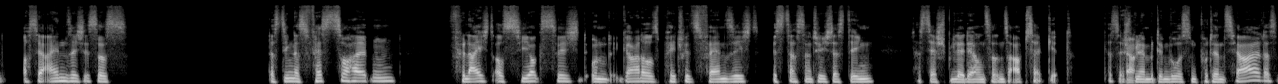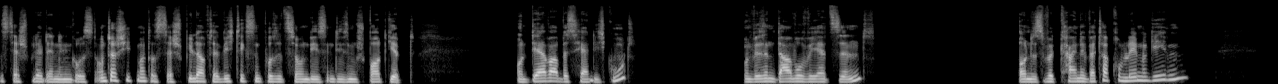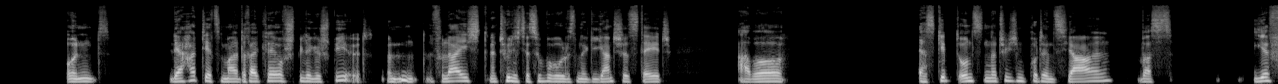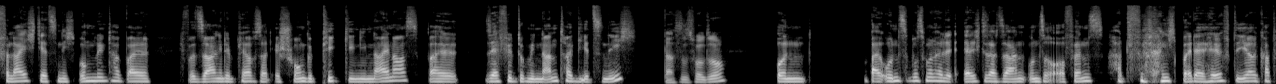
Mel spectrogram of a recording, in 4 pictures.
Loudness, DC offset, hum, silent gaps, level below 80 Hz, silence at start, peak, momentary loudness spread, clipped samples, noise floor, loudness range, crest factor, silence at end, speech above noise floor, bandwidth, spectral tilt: -19 LUFS; under 0.1%; none; none; -58 dBFS; 0 s; -2 dBFS; 8 LU; under 0.1%; under -90 dBFS; 3 LU; 18 dB; 0 s; over 72 dB; 17 kHz; -5 dB/octave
